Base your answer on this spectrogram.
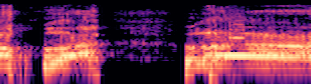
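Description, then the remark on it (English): A voice mimics a man straining and failing to hit the high notes of a song, in two loud, raspy bursts separated by a brief breath, sounding choked and on the verge of a cough. “It almost sounded like he was like about to start coughing any minute.”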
